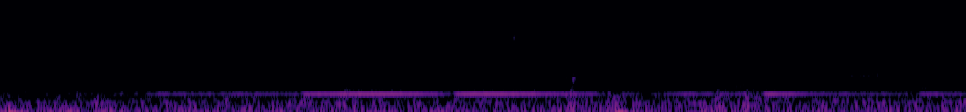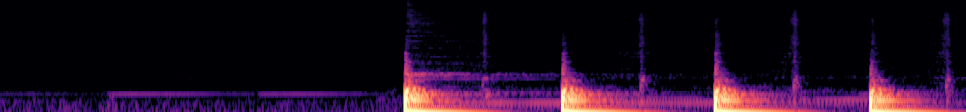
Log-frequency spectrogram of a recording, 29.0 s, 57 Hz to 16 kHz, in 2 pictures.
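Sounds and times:
bass drum: 0:20.6 - 0:24.6, 0:25.2 - 0:26.9, 0:27.5 - 0:28.9.

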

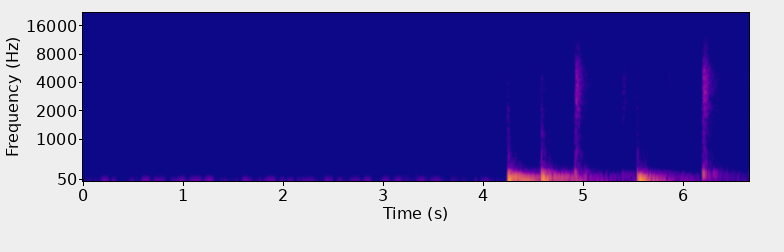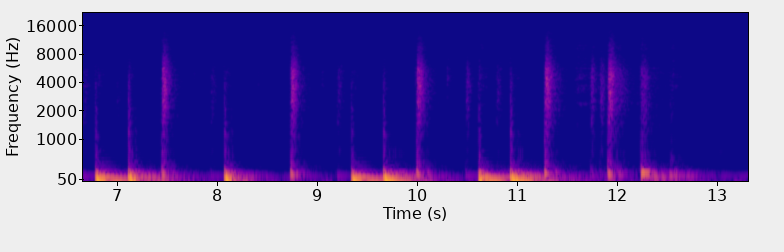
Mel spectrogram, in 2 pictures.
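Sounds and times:
kick drum beat: 0:04.3 - 0:05.0, 0:05.6 - 0:05.9, 0:06.8 - 0:08.3, 0:09.4 - 0:11.5.

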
